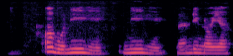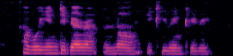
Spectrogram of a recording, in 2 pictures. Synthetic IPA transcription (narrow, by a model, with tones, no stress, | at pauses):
ɔ˦bʊ˨ni˦ɦi˨ | ni˦ɦi˨na˨n̩˦dɪ˦nɔ˨ja˦ | a˦bʊ˨˦ɣe˦n̩˦dɪ˦bja˦ɾa˦n̩˨nɔː˦˨i˦kʰe˨i˨ɾe˦ŋ̩˦kʰe˨ɾi˦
